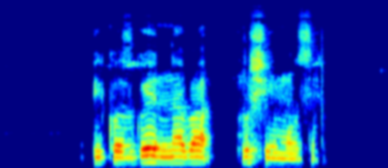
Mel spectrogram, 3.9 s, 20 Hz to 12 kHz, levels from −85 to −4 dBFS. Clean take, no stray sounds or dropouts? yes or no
yes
